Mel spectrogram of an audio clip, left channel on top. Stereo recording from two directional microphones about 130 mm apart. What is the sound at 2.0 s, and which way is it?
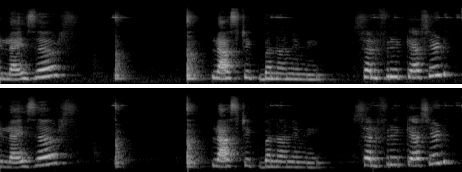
Speech, 15° left (ahead or behind).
